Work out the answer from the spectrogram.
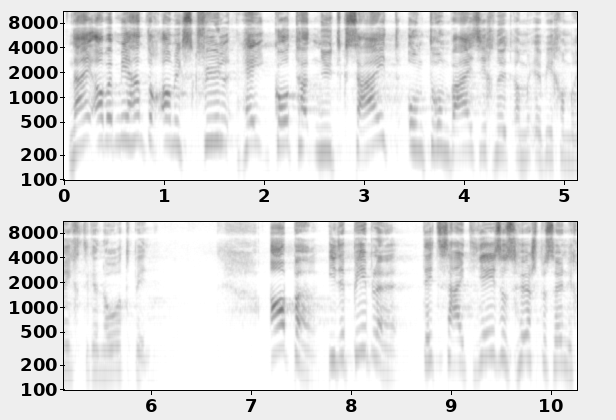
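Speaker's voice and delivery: laut und hoch, eindringlich predigen; Predigt mit voller Kraft. Acted. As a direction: mit Feuer zur Gemeinde predigen. Preaches again at full force. (laut predigend, der Prediger ruft die Gemeinde auf)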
